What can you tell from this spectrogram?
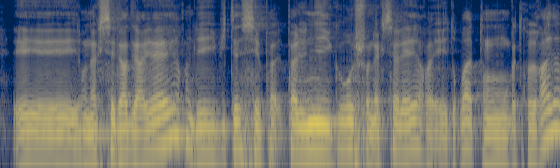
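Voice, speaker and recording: Lively in intonation, a man talks at a medium pitch with a dark, mellow tone. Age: 60s. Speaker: award-winning craftsman. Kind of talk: award ceremony interview. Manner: halting.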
